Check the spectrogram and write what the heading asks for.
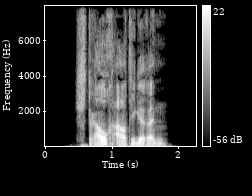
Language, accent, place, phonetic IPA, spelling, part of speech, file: German, Germany, Berlin, [ˈʃtʁaʊ̯xˌʔaːɐ̯tɪɡəʁən], strauchartigeren, adjective, De-strauchartigeren.ogg
- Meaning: inflection of strauchartig: 1. strong genitive masculine/neuter singular comparative degree 2. weak/mixed genitive/dative all-gender singular comparative degree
